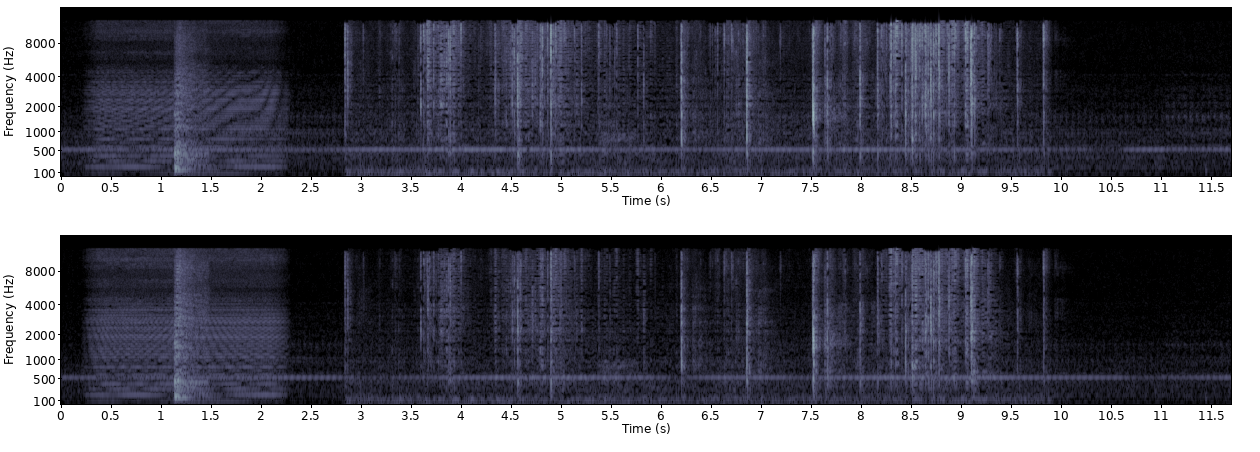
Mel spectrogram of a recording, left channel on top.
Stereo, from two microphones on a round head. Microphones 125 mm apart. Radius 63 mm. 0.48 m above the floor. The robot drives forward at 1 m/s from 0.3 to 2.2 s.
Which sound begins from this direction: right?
A snare drum, at 1.1 s.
